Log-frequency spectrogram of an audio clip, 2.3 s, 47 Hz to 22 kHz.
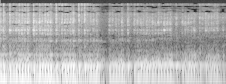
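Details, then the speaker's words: K20-swapped car after new headers replaced leaky EP3 headers, heard at the rear: deep low exhaust note through a quick rev and drop, no ticking or puffing at the front; exhaust sealed and quiet. "so let's see how it sounds now doesn't sound bad back here"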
